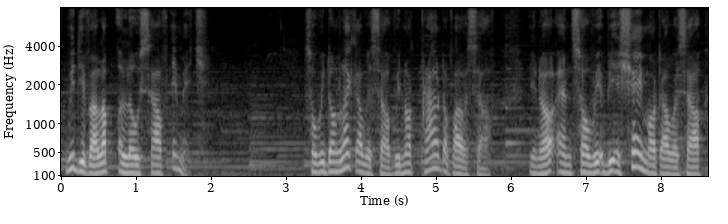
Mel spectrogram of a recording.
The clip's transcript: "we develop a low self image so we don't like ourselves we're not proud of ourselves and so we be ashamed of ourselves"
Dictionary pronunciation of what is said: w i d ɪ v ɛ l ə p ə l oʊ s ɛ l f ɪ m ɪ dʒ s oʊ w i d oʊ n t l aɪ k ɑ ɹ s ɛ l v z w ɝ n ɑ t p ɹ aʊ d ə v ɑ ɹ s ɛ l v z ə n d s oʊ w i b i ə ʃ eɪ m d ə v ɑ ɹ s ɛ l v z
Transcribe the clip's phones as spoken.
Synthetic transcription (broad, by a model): w i d ɪ v ɛ l ə p ə l oʊ s ɛ l f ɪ m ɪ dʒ s oʊ w i d oʊ n t l aɪ k ɑ w s ɛ l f w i n ɑ t p ɹ aʊ d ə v ɑ w s ɛ l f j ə n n s oʊ w i b i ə ʃ eɪ m ə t ɑ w s ɛ l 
